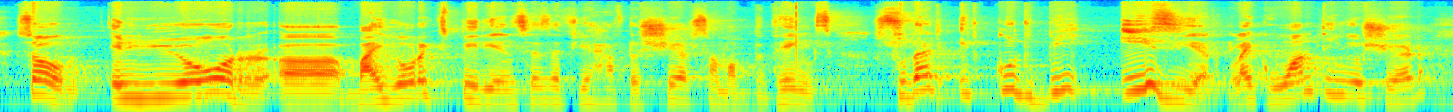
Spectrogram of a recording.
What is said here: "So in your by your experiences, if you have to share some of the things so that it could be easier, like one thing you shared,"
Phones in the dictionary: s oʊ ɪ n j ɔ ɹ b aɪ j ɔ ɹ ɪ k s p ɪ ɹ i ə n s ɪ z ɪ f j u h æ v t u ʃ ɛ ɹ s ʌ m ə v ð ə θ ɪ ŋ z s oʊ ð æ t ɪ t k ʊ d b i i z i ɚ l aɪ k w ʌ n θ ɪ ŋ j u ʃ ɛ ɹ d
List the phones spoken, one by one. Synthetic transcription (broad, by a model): s oʊ ɪ n j ɔ ɹ b aɪ j ɔ ɹ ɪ k s p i ɹ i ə n s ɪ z ɪ f j u h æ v t u ʃ ɛ ɹ s ʌ m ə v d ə t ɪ ŋ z s oʊ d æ t ɪ t k ʊ d b i i z i ɚ l aɪ k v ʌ n t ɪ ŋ j u ʃ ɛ ɹ d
